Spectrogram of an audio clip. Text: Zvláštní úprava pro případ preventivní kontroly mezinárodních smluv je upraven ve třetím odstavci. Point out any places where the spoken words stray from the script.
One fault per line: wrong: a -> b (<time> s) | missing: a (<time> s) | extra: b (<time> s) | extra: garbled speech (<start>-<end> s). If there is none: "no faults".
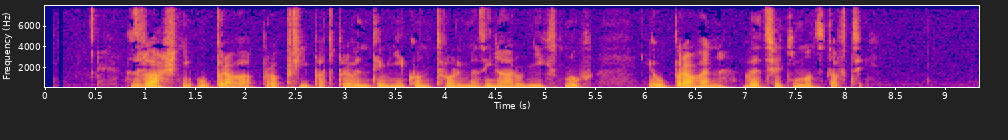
no faults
